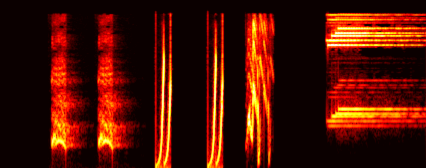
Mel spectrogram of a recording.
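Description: Cartoon-style sound effects for an animated logo intro: two short plops, then quick rising pitch sweeps, then a bright shimmering chime that rings on and slowly fades as the logo appears.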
